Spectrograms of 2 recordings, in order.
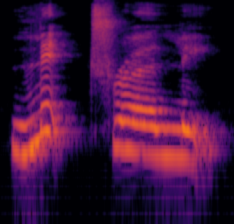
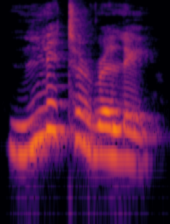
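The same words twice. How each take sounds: First: It is said with three syllables. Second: It is said with four syllables. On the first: "If we cut one" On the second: "four syllables"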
